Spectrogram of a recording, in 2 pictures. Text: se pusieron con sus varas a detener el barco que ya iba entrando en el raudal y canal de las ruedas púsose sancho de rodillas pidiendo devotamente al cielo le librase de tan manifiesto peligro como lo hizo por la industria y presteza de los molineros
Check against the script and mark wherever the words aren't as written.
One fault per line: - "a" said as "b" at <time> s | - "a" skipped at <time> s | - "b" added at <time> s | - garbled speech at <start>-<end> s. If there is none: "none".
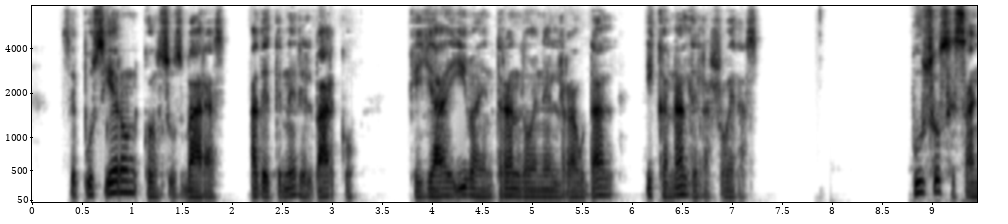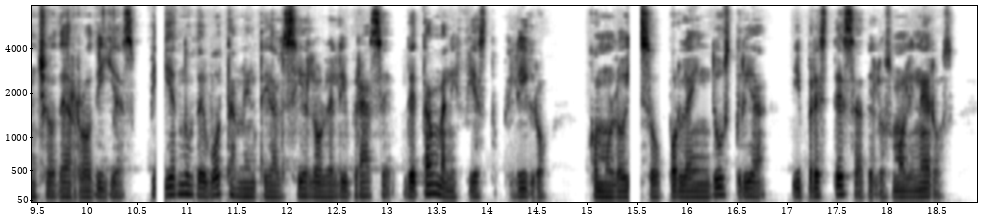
none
